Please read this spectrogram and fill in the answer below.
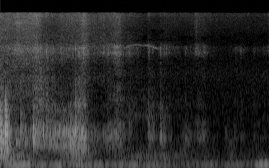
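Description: Faint rubbing and rustling as two wristwatches on fabric and rubber straps are lifted off a table, dying away to near silence within the first second.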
